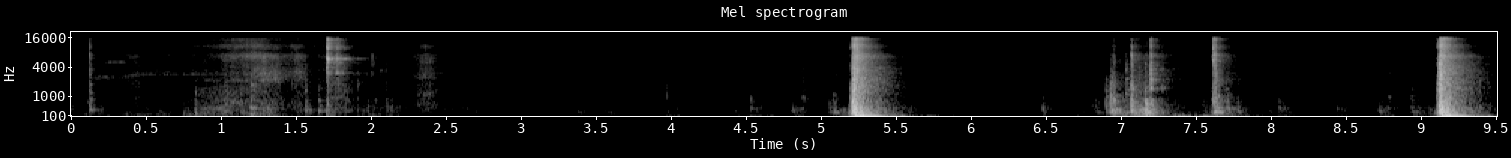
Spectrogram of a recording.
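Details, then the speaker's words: 1990–1997 Lincoln Town Car door after striker bolt bent back to its original position and retightened: several solid dull thunks with no sharp click at the latch; door now closes cleanly. "that sound so much better than that click"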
